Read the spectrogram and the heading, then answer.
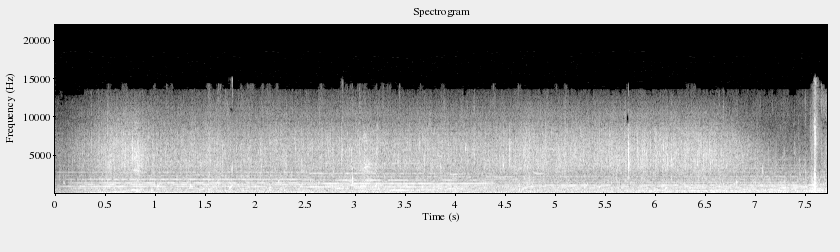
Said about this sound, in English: He has fallen into a pool of water. Water trickles down the mossy sides of the tree.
